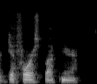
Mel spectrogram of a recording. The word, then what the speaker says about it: DeForest Buckner: So again, traded their first round pick for DeForest Buckner.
